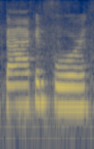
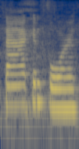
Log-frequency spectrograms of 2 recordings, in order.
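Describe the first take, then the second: No difference in how they are said.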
